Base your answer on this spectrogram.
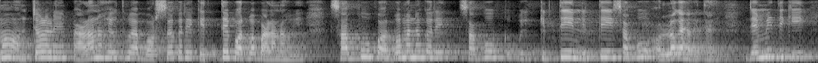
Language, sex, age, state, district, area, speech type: Odia, female, 30-45, Odisha, Khordha, rural, spontaneous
